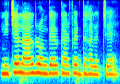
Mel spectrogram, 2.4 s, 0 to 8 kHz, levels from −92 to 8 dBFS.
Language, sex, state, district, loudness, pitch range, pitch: Bengali, female, Assam, Hailakandi, -15 LUFS, 250-275 Hz, 270 Hz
